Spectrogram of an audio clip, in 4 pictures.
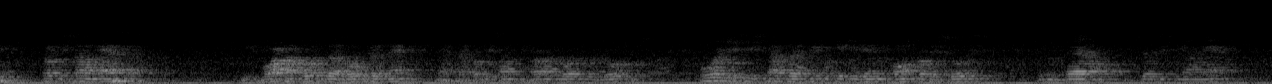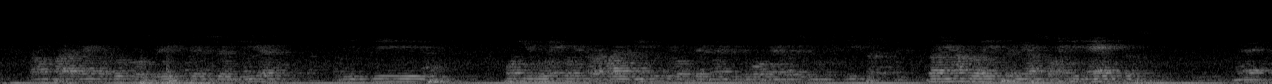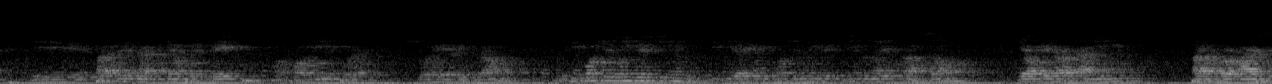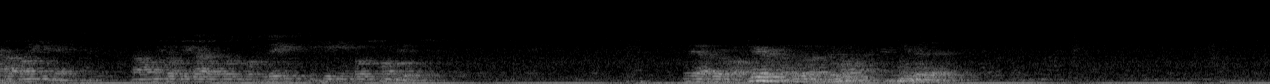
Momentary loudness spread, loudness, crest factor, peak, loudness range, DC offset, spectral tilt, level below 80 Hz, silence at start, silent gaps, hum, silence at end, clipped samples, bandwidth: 13 LU; -40 LUFS; 22 dB; -16 dBFS; 7 LU; under 0.1%; -7.5 dB/octave; -46 dBFS; 0 s; none; none; 0 s; under 0.1%; 16.5 kHz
